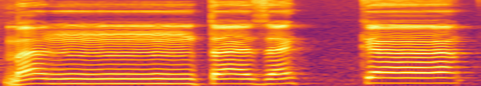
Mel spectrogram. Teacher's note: نون ساکن ہے، اخفا ہوگا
